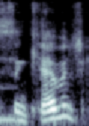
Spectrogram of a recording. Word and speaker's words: Sienkiewicz: Sienkiewicz. Yeah, that guy. And oh, there it was. Up. And Michelini's back on it. So, and that's the Paul Sciarra one. The Sienkiewicz covers.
